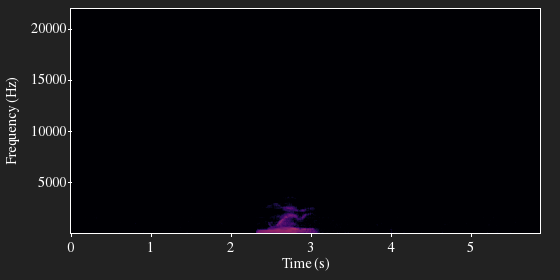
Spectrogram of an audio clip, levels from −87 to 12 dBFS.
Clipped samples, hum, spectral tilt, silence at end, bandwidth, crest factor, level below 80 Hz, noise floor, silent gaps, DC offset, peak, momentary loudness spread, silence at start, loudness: under 0.1%; none; -7.5 dB/octave; 2.8 s; 6 kHz; 20 dB; under -90 dBFS; -84 dBFS; none; under 0.1%; -36 dBFS; 14 LU; 2.3 s; -50 LUFS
